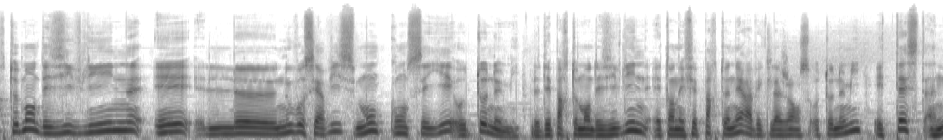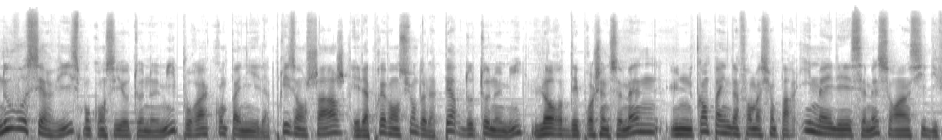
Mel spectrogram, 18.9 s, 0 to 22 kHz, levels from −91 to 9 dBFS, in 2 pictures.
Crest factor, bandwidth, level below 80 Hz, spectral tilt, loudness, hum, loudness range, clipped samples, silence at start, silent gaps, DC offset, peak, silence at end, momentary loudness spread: 16 dB; 15.5 kHz; -46 dBFS; -7.5 dB/octave; -22 LUFS; none; 2 LU; under 0.1%; 0 s; none; under 0.1%; -4 dBFS; 0 s; 6 LU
